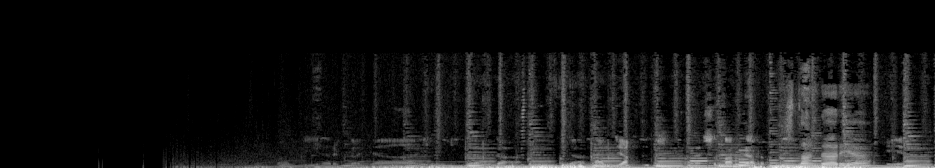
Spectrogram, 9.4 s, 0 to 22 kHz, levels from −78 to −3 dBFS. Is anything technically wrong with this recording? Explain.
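Yes. There is truncation distortion on the fade-in, from 0.0 to 4.76 s, worst up to 4.09 s. The fade stage drops low bits without dither, which fits a 9-bit stage. Quiet levels collapse into square steps. The start sounds gritty until the fade completes at 4.75 s.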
